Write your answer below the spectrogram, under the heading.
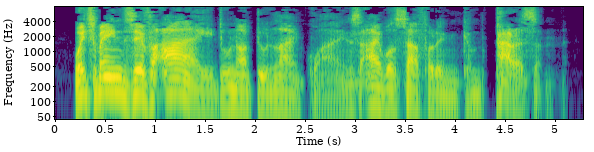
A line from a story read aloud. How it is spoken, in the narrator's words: Tavard said angrily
